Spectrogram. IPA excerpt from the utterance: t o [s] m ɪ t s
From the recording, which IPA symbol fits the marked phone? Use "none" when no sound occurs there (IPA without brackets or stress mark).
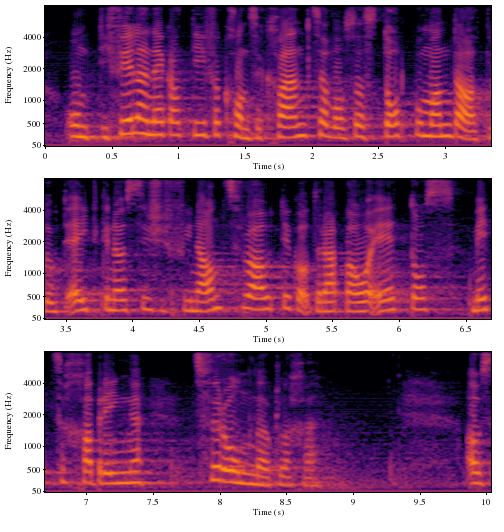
s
